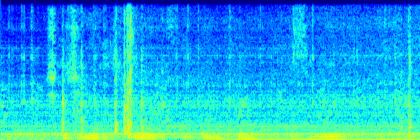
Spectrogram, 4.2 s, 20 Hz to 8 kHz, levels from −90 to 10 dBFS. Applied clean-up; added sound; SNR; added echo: none; Printer; -3 dB; none.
